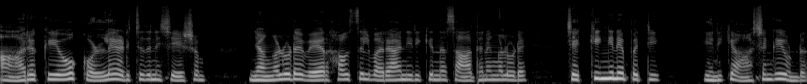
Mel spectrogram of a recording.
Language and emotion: Malayalam, fearful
